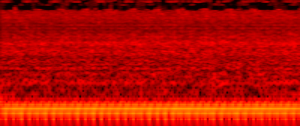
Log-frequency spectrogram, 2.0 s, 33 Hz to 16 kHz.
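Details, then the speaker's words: 2002 BMW 330Ci idle: steady even idle, no ticking or miss; earlier tick gone, owner suspects collapsed lifter pumped back up or slightly under-torqued spark plug; running good. "so but ultimately she's running good so I don't have a problem"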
